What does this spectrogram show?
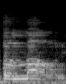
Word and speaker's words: bemoan: The next verb is to bemoan, and this verb has 2 syllables, and the stress is on that second syllable, moan, bemoan.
